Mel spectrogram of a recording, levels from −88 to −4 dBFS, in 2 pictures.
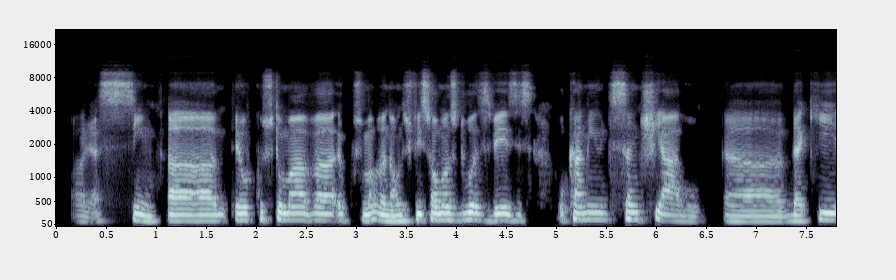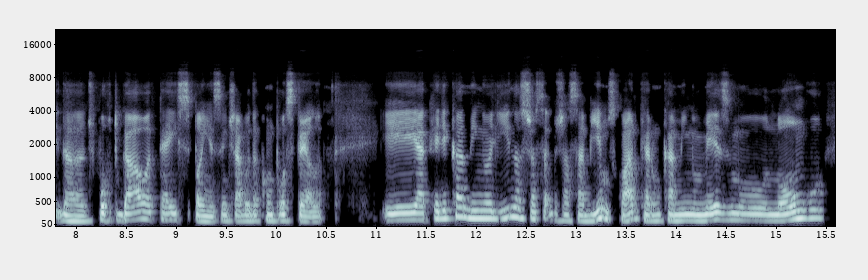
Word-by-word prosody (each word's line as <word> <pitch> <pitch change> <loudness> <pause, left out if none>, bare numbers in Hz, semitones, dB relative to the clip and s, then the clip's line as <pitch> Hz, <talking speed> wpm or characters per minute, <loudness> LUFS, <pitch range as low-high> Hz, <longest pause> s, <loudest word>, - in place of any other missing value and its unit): Olha 105 -4 -9
assim, 115 0 0
ah, 115 -1 +4
eu 130 -1 +1
costumava 135 -3 +2
eu 130 - -3
costumava 120 +2 +1
não, 105 -2 +2
eu 115 - +1
fiz 115 +3 +1
só 135 - +3
umas 135 -1 +2
2 135 -3 +1
vezes 120 -2 +1 0.3
o - - -8
caminho 140 -1 0
de 130 - -6
Santiago, 120 -9 +1 0.2
ah, 105 -1 -3
daqui 120 +5 0
da 110 -2 0
de 110 +1 -9
Portugal 135 +2 0
até 145 -3 -4
Espanha, 110 -5 -2
Santiago 110 +1 -2
da 110 - -4
Compostela. 115 -3 -1 0.6
E 135 +2 +2
aquele 150 +4 +1
caminho 165 -3 +1
ali 160 +2 -1
nós 185 -4 0
já 155 - +2
sa 150 - -6
já 120 -1 -3
sabíamos, 115 +9 -1
claro, 150 - -1
que 140 - -5
era 115 - 0
um - - -3
caminho 120 0 +1
mesmo 130 +3 +1 0.2
longo, 145 +8 +1
125 Hz, 170 wpm, -21 LUFS, 115-140 Hz, 0.6 s, ah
